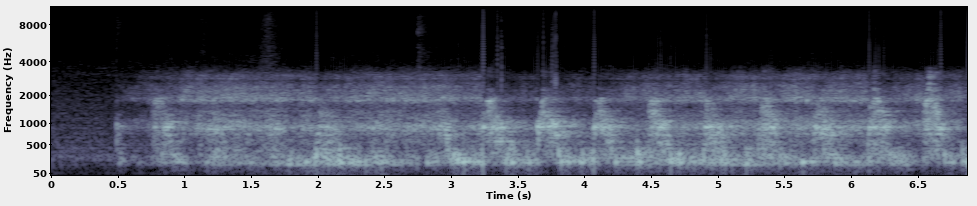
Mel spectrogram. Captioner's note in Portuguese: batimentos cardíacos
